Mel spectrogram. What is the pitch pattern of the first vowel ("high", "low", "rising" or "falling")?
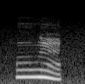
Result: high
